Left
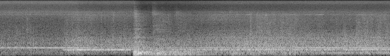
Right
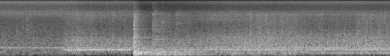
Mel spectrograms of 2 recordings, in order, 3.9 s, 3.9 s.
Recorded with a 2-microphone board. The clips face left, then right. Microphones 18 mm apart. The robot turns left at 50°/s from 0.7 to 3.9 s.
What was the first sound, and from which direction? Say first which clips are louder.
A clunk: right 2 dB; 60° right (ahead or behind).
